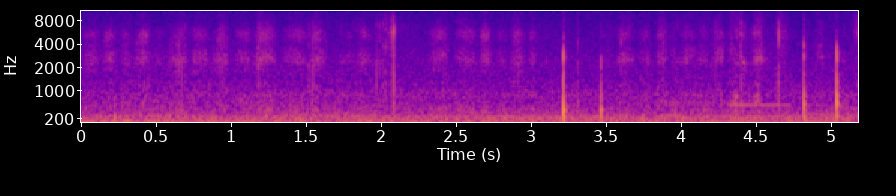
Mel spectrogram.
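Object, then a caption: Stylus tip on a plastic-film-covered tablet screen. An Apple Pencil in a dark silicone grip case writes cursive across an iPad lying flat with a matte, paper-feel plastic screen protector over the glass. The stylus tip scratches and strokes the film with a soft, steady rasp over low rumble. Several sharp taps and ticks stand out near the end.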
